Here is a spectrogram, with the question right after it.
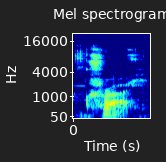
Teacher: R becomes voiceless because of the previous voiceless plosives so it's a case of progressive assimilation because hey is voiceless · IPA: /kraɪ̯/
